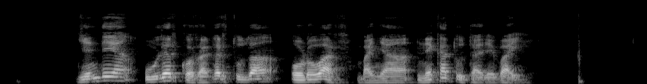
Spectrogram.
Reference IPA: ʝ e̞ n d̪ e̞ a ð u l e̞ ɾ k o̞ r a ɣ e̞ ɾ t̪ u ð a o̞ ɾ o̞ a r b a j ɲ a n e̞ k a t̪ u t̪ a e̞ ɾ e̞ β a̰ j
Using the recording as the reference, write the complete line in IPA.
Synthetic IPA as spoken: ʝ e̞ n d̪ e̞ a u l e̞ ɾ k o̞ r a ɣ e̞ ɾ t̪ u ð a o̞ ɾ o̞ a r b a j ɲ a n e̞ k a t̪ u t̪ a e̞ ɾ e̞ β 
